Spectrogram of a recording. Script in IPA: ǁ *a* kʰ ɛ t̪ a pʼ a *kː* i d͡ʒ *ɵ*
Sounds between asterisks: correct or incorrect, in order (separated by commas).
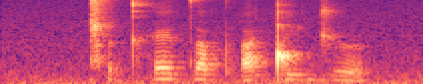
incorrect, incorrect, correct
